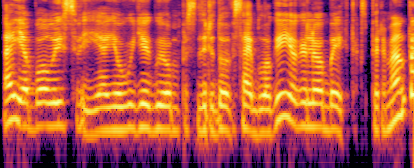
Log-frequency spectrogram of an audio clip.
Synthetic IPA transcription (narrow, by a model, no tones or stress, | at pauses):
ɐjiɛbʊʋɔlˠɐɪsʲʋʲɪɪjiɛjɛʊjɛɪɡʊjoːmpɐsʲɪd̪ɐɾʲiːd̪ɐʋoːʋʲɪsɐɪblˠoːɡɐɪjiɛɡɐlʲeːjobɐɪkt̪ɛksʲpʲɛɾʲɪmʲɛnt̪ɐ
